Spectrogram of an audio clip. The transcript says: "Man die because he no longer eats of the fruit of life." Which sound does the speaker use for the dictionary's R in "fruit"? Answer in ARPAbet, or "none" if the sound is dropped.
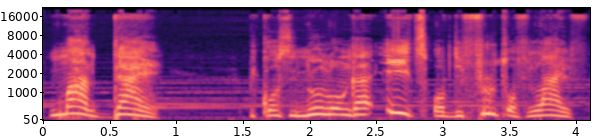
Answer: R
